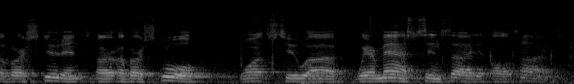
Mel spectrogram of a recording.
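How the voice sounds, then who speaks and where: Over noticeable background noise and audible room echo, a man speaks at a fairly slow pace. His pitch is fairly high, and his intonation is monotone and flat. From New Hampshire. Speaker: public commenter at school board meeting. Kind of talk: public comment. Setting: school board meeting room. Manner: loud.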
